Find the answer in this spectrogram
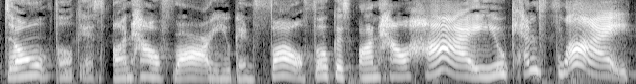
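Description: A woman voicing a friendly, adventurous cloud in a children's storybook, speaking softly and calmly. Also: high voice, slow pace, vocal fry, faint music behind, pitched above the performer's own voice, exaggerated voice. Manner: soft, calm, encouraging.

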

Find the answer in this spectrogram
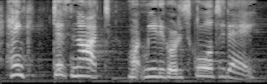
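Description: Woman playing a stubborn, high-voiced little kid. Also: moderate pace, creaky, faint music behind. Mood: pleading, upset. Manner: insistent, pleading. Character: stubborn anxious young child, first-day school refuser.

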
